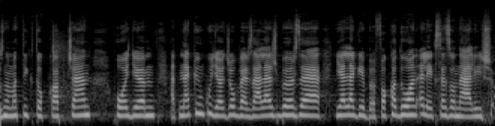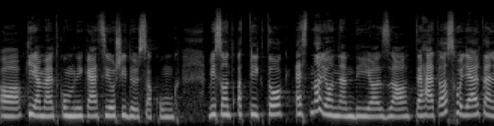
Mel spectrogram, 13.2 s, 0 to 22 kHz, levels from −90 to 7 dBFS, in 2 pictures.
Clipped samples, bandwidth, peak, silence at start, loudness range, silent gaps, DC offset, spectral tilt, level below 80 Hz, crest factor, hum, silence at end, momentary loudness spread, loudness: under 0.1%; 15.5 kHz; -12 dBFS; 0 s; 3 LU; none; under 0.1%; -3 dB/octave; -84 dBFS; 20 dB; none; 0 s; 6 LU; -32 LUFS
